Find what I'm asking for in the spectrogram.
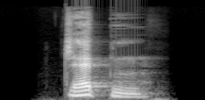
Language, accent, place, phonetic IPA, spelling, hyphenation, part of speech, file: German, Germany, Berlin, [dʒɛtn̩], jetten, jet‧ten, verb, De-jetten.ogg
- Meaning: to jet (To travel on a jet aircraft.)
